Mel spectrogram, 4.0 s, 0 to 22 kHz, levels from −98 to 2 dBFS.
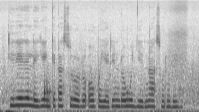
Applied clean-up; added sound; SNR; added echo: none; Waves, surf; 13 dB; none.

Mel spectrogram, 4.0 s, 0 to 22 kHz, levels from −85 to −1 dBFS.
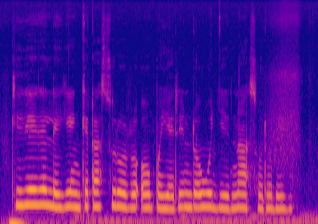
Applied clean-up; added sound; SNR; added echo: none; none; none; none.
